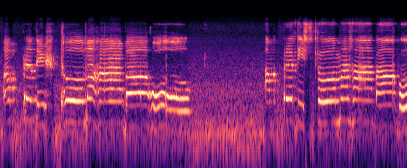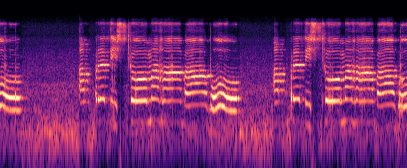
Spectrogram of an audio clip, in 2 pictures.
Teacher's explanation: ఆ కి ప ని జాయిన్ చేసి చెప్పాలి రకారం ఉంది కాబట్టి అప్రతిష్టో ఇక్కడ ష కింద ఉన్న ట ఒత్తు ఠ కంఠం అంటాం కదా కొంచెం గట్టిగా చెప్తాం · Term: మహాప్రాణం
